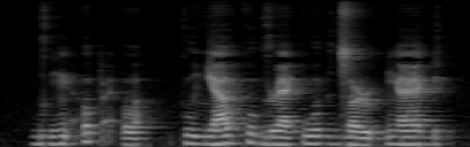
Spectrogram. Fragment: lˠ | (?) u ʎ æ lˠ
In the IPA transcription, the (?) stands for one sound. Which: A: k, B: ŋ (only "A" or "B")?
A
